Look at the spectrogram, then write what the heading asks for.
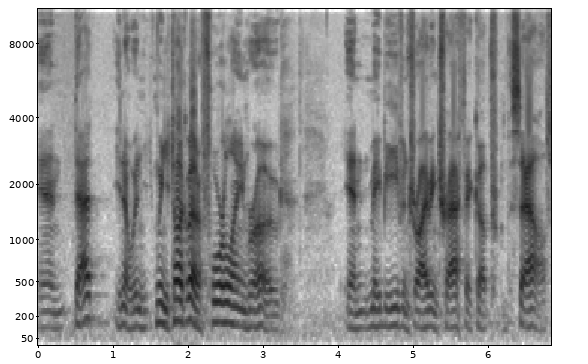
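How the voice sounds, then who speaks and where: With audible room echo around him, a man talks using ordinary pitch variation. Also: medium pitch for a man. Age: 70s. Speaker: retired real estate appraiser speaking at public comment. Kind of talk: public comment at city council meeting. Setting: city council chamber. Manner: fast.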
